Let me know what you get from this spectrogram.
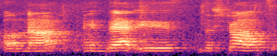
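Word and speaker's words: עונה: All right, so marriage in Hebrew is pronounced onah, and that is the Strong's H5772.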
